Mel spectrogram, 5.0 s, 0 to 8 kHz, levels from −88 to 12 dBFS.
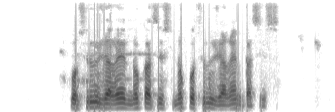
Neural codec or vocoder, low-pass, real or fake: none; 7.2 kHz; real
